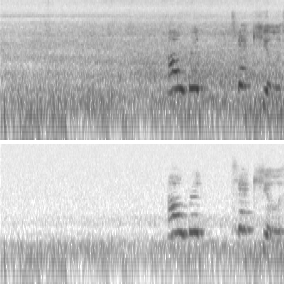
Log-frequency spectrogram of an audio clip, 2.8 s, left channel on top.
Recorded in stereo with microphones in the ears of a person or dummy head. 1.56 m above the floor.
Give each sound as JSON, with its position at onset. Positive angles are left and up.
{"t": 1.7, "sound": "a woman speaking", "side_deg": 55, "distance_m": 0.7}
